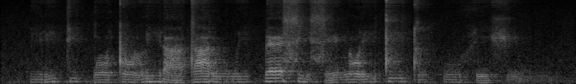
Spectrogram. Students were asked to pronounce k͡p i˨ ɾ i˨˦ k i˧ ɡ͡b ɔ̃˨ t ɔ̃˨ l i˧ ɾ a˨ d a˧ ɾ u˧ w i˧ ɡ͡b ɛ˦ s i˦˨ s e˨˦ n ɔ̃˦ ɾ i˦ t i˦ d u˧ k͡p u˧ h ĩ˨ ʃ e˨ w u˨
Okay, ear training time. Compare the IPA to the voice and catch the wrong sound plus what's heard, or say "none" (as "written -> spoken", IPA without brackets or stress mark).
none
